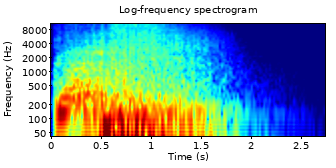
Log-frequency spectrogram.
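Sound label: boss attack; monster; grogo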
